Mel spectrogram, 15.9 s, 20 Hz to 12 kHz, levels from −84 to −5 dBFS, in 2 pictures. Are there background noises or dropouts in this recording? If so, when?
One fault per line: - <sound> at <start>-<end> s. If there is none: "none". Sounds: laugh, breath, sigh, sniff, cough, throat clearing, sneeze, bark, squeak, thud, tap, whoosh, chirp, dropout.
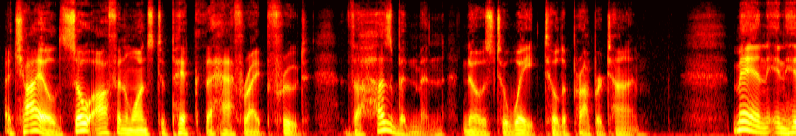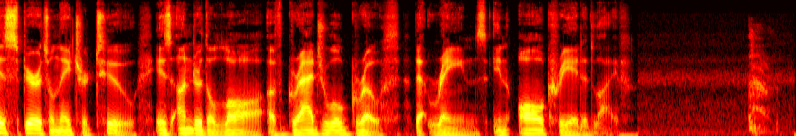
- cough at 15.4-15.8 s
